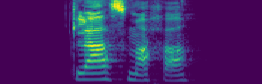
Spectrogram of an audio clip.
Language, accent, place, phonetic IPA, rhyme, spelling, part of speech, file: German, Germany, Berlin, [ˈɡlaːsˌmaxɐ], -aːsmaxɐ, Glasmacher, noun, De-Glasmacher.ogg
- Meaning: glassmaker (male or of unspecified gender)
